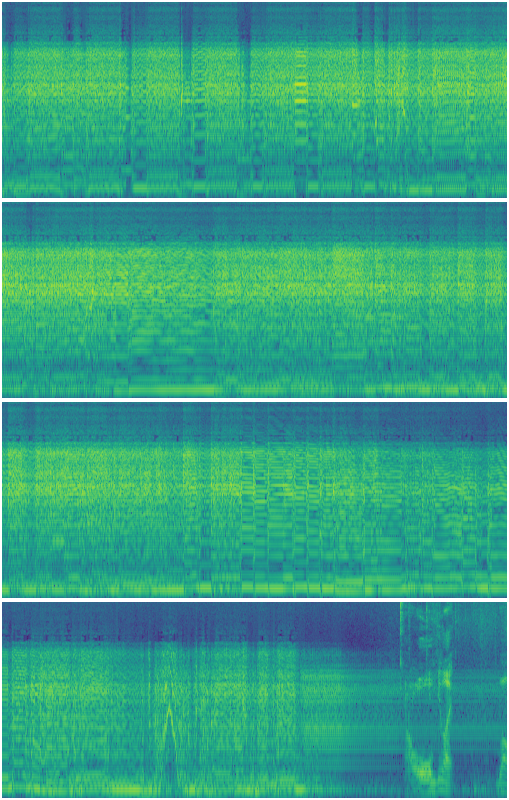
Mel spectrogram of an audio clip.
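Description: Electric guitar played through a Doomsday Effects Cosmic Critter Fuzz pedal with both its boost and fuzz engaged: heavily fuzzed chords and single-note riffs, the tone shifting as the pedal's tone knob is swept. The fuzzed playing dies away near the end.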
